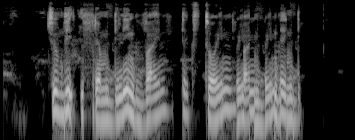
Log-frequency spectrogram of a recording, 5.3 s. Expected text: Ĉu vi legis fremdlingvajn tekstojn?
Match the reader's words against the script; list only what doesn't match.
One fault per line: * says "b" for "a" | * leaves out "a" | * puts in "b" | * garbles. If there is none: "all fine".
* leaves out "legis"
* garbles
